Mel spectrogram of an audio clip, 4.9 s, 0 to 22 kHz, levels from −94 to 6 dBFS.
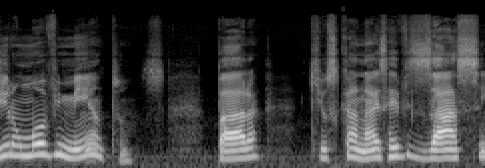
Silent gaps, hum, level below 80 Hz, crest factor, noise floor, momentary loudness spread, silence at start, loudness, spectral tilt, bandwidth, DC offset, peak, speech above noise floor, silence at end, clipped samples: none; none; -64 dBFS; 18 dB; -51 dBFS; 16 LU; 0 s; -18 LUFS; -5 dB/octave; 16.5 kHz; under 0.1%; -2 dBFS; 32 dB; 0 s; under 0.1%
